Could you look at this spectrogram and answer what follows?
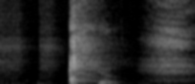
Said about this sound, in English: excuse me, I sneezed into a microphone.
